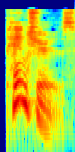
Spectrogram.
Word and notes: pinchers: British English

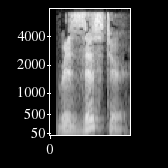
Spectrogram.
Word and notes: resister: British English

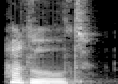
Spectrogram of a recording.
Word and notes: huddled: British English

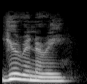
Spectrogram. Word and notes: urinary: British English

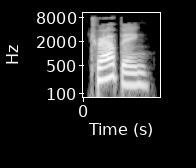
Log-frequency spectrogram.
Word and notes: trapping: British English

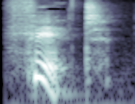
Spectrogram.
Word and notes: fit in: British English

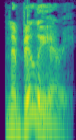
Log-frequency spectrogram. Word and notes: nobiliary: British English

